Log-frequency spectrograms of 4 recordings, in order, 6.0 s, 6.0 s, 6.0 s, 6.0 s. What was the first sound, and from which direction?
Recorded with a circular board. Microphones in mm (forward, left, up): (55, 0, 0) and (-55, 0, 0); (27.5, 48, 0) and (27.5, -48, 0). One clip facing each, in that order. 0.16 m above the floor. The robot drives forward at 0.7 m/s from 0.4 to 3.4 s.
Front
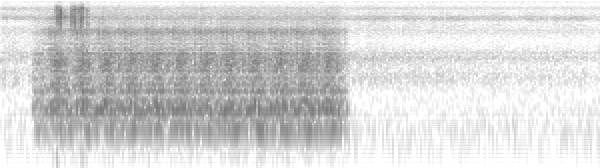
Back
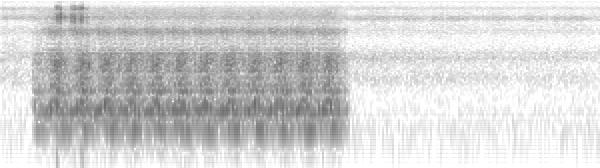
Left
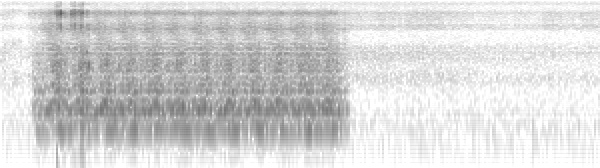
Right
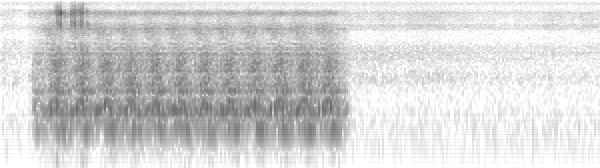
Tape being pulled, 130° left.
